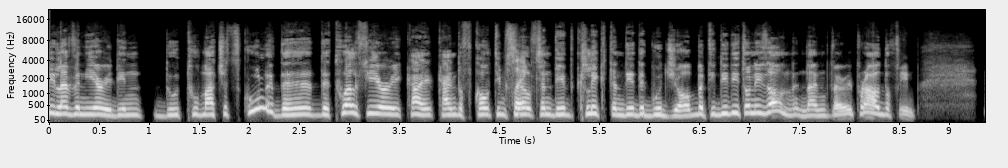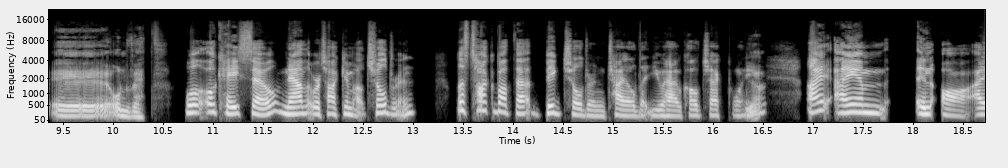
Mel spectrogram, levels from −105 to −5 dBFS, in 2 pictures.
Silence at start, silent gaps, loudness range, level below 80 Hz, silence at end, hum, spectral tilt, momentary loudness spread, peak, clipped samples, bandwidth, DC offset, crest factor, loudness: 0 s; 0.95-1.03 s, 9.27-9.34 s, 10.60-10.71 s, 13.03-13.21 s, 13.36-13.43 s, 16.88-16.93 s, 17.77-18.02 s; 3 LU; -70 dBFS; 0 s; none; -5 dB/octave; 9 LU; -4 dBFS; under 0.1%; 14.5 kHz; under 0.1%; 18 dB; -21 LUFS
